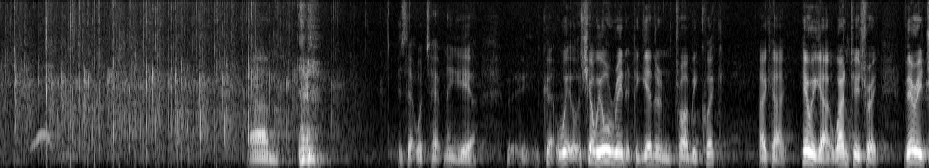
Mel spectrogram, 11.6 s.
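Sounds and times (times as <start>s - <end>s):
audience hand clapping: 0.0s - 4.6s
speech: 3.1s - 4.1s, 5.0s - 11.6s.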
